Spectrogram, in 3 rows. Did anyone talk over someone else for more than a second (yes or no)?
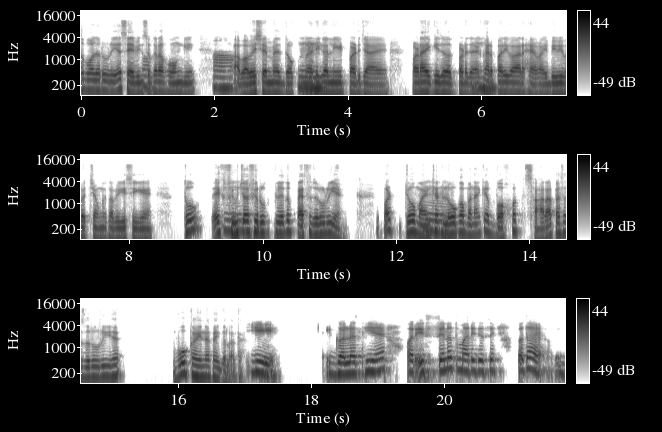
no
